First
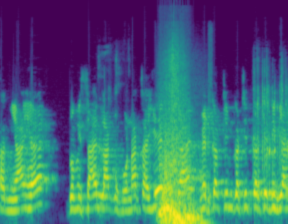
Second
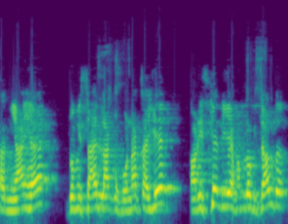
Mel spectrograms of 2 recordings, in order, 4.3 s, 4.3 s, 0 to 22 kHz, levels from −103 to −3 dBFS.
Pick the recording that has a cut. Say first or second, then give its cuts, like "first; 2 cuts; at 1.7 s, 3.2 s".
first; 1 cut; at 2.6 s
